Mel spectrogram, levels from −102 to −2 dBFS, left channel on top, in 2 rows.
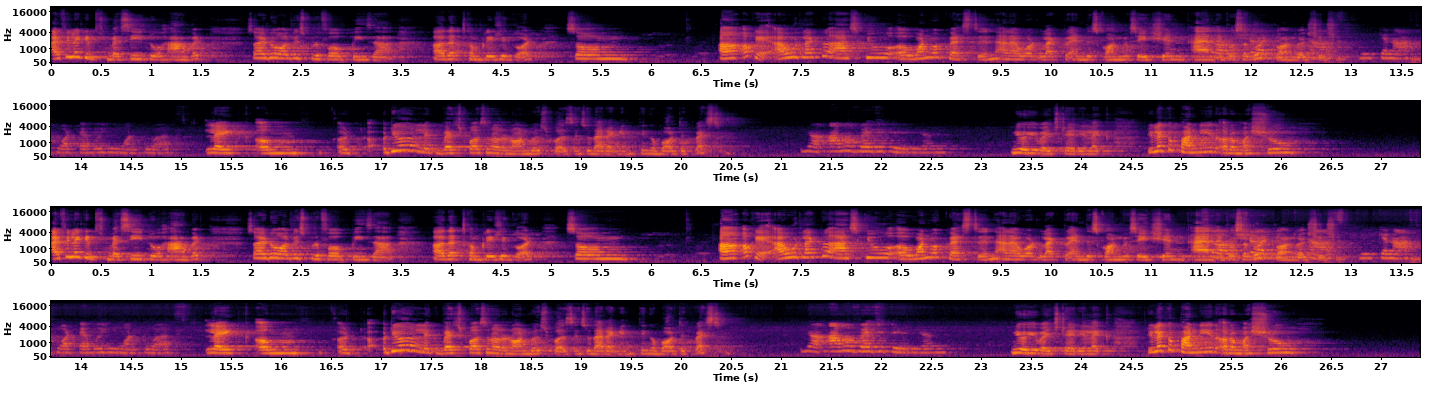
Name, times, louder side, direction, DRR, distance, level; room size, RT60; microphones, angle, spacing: voice 1, 0.0-5.8 6.7-12.9 15.2-16.2 16.6-20.5 23.3-26.3, right 3 dB, 25° right, 1.1 m, -36 dB
voice 2, 11.4-15.0 21.2-22.7, right 5 dB, 65° right, 1.1 m, -43 dB
28.0 x 21.0 x 7.9 m
head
